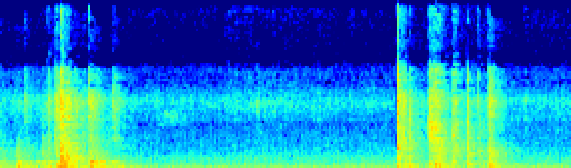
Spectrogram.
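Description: A metal dhokla steamer pot with water inside is handled in a home kitchen, giving two short bursts of clanking metal with a quiet pause between them.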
